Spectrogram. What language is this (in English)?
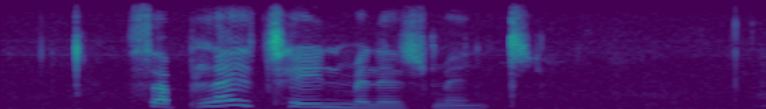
Tswana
